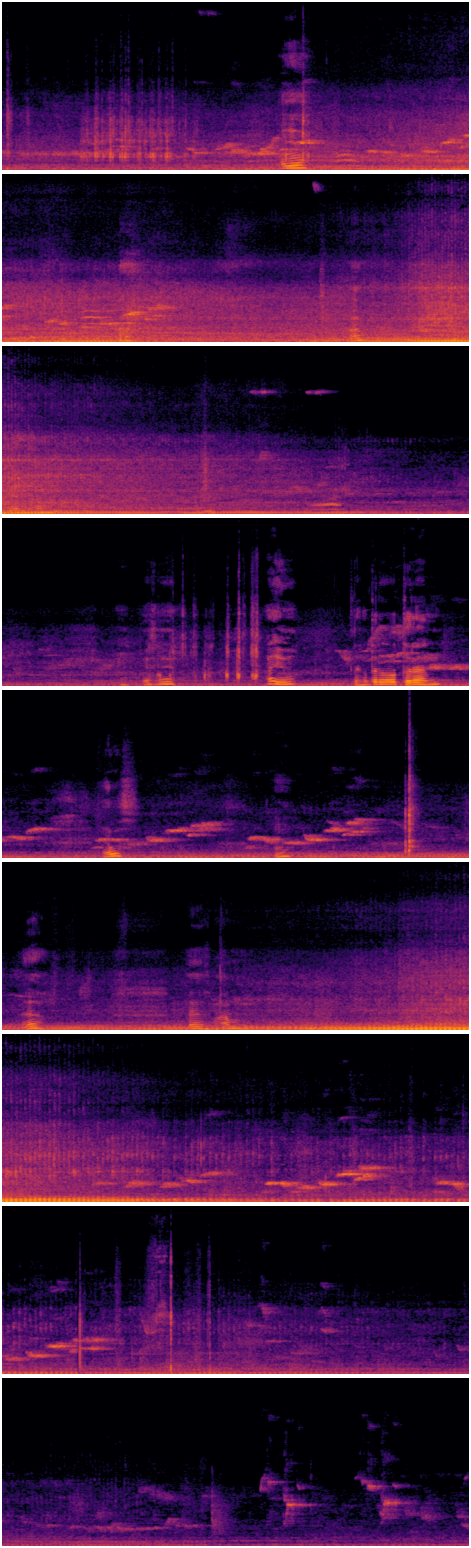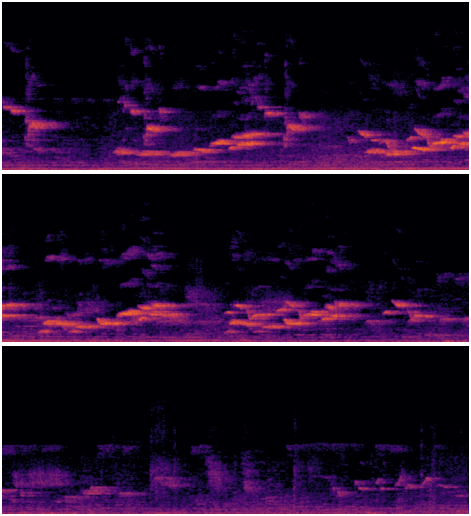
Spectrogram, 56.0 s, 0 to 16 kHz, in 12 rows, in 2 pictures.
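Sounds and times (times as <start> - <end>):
vehicle engine hum: 0.0 - 43.0
small birds chirping: 0.0 - 56.0.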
